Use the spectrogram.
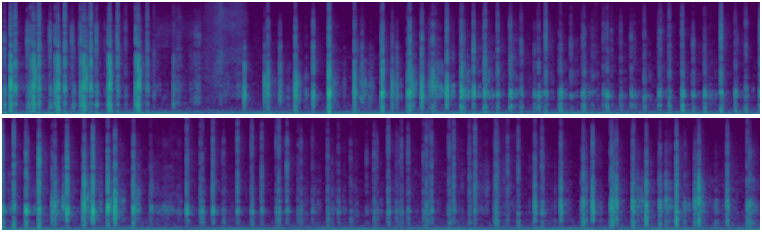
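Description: A hollow pink plastic lotion tube with a gold cap is tapped rapidly with fingertips and nails while being turned in the hand. The result is a dense stream of short, dry, hollow clicks centered around a mid pitch with bright edges, each dying away almost instantly, over a faint steady low hum.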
